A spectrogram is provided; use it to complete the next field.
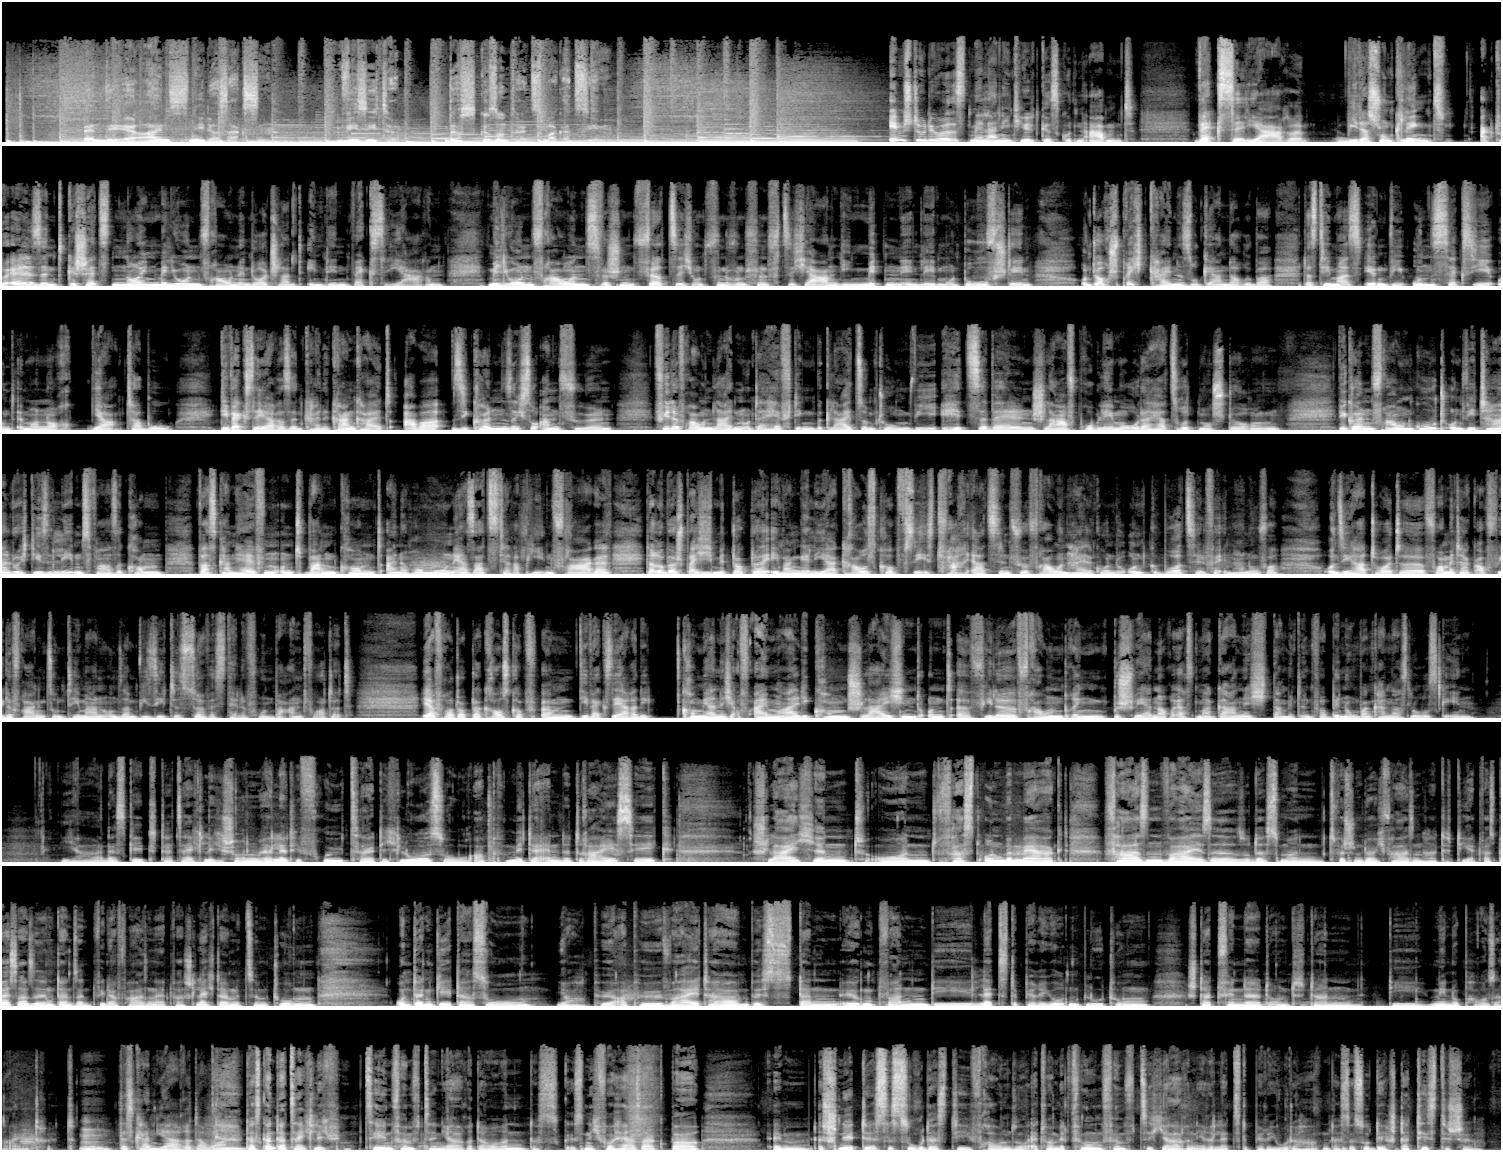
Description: Fachärzte im Studio beantworten Hörerfragen am Telefon und geben gute Ratschläge zur Erhaltung der Gesundheit.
